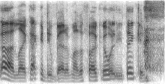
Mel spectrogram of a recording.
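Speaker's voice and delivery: acted-out, upset, frustrated sports fan griping rant. Mocking the other speaker's reaction to the ball game: mock upset sports fan rant. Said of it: "you're talking like you're like".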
